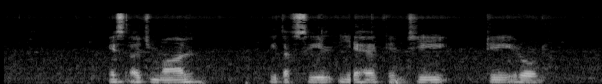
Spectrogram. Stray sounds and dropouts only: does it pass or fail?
fail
